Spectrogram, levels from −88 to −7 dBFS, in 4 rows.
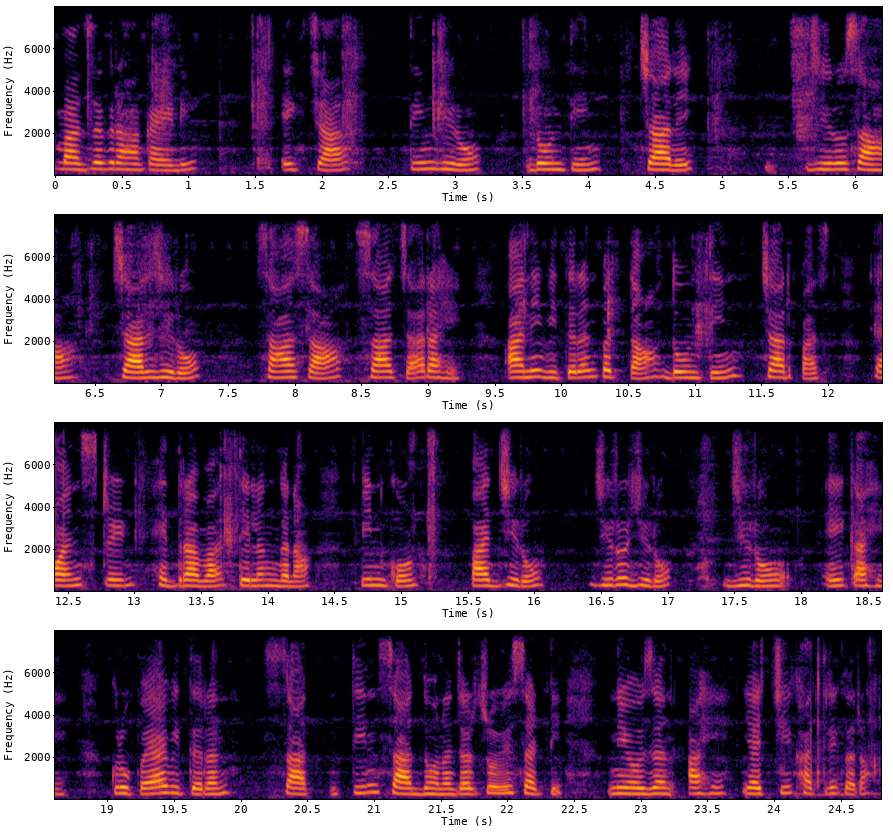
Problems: constant background noise, continuous background conversations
